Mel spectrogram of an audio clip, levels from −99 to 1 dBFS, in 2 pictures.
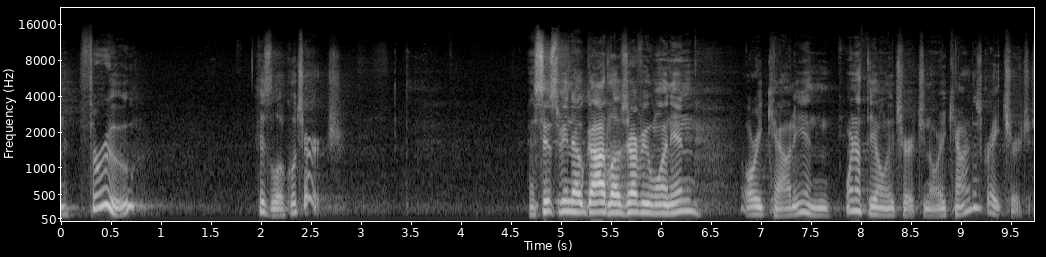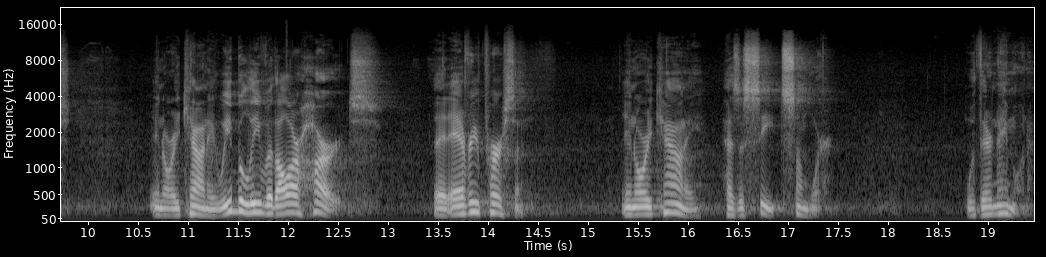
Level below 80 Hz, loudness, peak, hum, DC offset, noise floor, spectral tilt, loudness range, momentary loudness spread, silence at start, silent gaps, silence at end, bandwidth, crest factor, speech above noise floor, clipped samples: -82 dBFS; -30 LUFS; -8 dBFS; none; under 0.1%; -67 dBFS; -4.5 dB/octave; 9 LU; 17 LU; 0 s; none; 0.05 s; 14.5 kHz; 24 dB; 37 dB; under 0.1%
